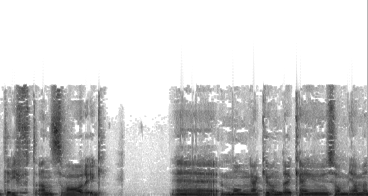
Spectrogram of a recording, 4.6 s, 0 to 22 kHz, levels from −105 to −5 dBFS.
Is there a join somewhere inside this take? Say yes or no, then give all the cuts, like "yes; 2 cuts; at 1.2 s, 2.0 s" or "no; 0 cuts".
no; 0 cuts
